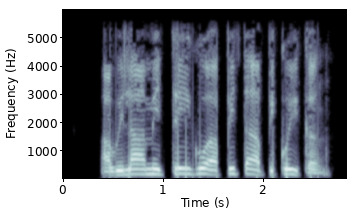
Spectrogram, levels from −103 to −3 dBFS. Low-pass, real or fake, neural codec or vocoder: 5.4 kHz; real; none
